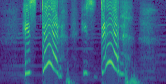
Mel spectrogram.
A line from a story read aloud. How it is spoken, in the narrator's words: a woman's voice cried hysterically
